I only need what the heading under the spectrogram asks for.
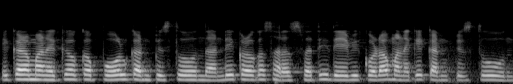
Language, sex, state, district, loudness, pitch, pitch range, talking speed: Telugu, female, Telangana, Hyderabad, -19 LUFS, 210 Hz, 205-220 Hz, 140 wpm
